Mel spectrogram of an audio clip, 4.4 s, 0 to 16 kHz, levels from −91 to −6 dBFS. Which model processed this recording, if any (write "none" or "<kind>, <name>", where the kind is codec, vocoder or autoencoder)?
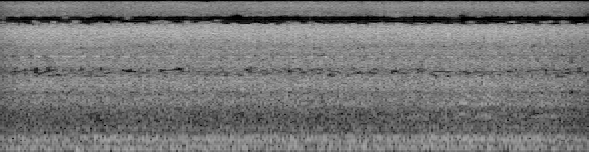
vocoder, BigVGAN v2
